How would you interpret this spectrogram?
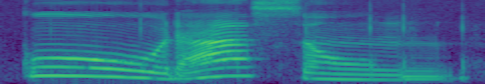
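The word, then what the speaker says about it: coração: 이것은 꼬라송 이렇게 발음을 합니다. 그래서 꼬라, 그래서 리을 발음이 나죠.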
